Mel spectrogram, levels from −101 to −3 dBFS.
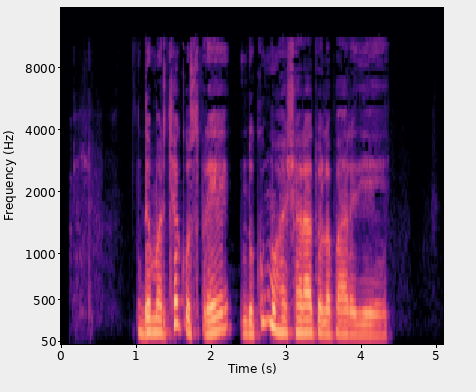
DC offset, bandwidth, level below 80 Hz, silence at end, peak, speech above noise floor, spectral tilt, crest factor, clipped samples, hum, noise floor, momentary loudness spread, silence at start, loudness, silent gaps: under 0.1%; 11.5 kHz; -68 dBFS; 0.75 s; -6 dBFS; 58 dB; -8 dB/octave; 18 dB; under 0.1%; none; -81 dBFS; 7 LU; 1 s; -23 LUFS; none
